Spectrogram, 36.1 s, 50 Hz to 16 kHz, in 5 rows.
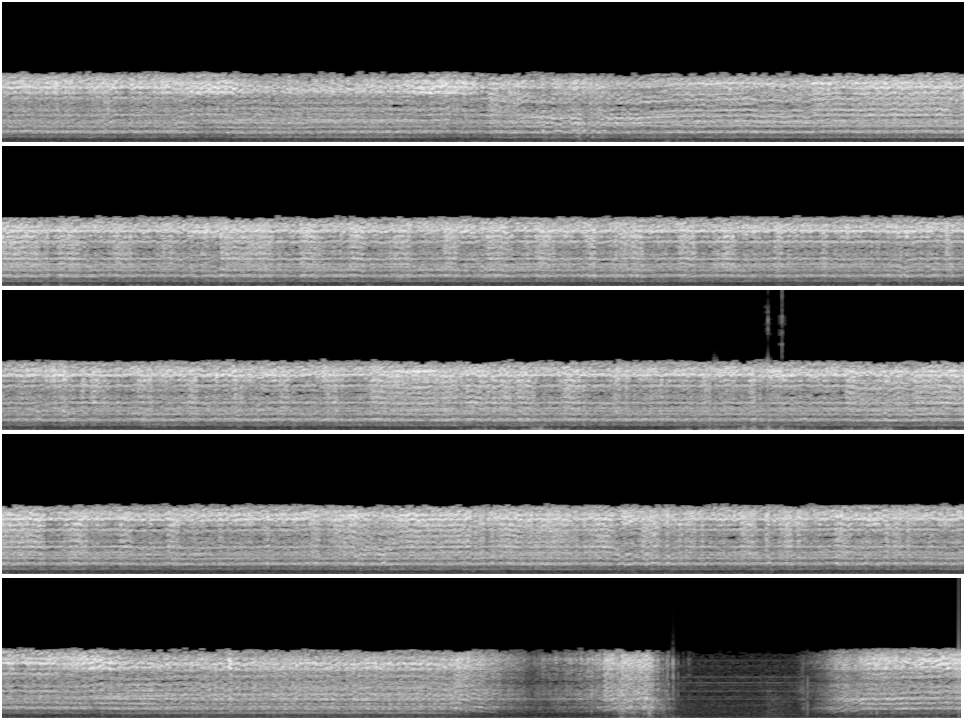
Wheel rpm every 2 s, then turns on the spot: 170, 160, 160, 170, 170, 170, 170, 170, 170, 170, 170, 170, 170, 170, 170, 160, 30, 70.
none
